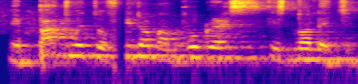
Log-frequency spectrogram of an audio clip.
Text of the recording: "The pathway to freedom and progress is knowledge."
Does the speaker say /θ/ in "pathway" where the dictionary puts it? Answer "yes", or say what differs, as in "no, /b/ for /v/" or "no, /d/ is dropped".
no, /t/ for /θ/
